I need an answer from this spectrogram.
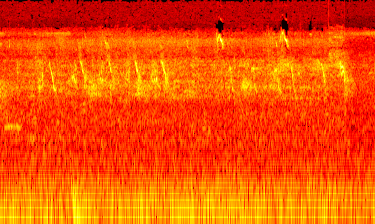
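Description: Small birds chirping over and over in short, quick falling notes, with a steady low rumble underneath.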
